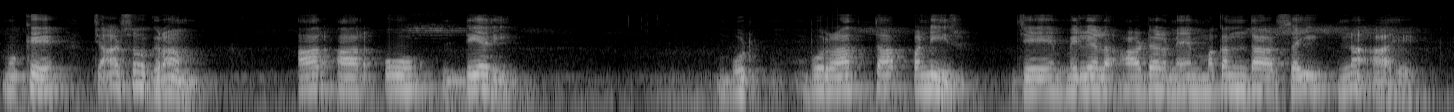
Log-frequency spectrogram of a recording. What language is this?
Sindhi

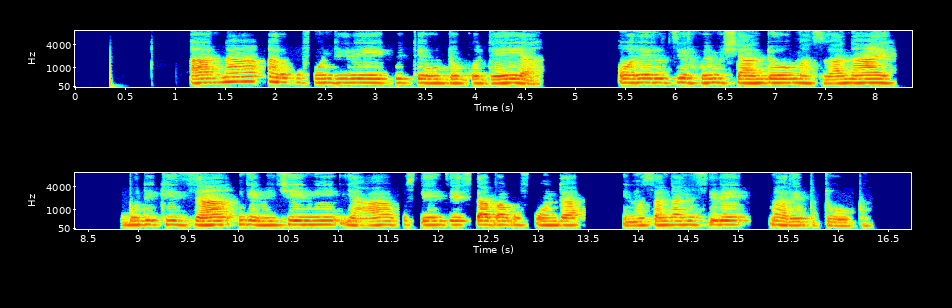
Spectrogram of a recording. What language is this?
Ndau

